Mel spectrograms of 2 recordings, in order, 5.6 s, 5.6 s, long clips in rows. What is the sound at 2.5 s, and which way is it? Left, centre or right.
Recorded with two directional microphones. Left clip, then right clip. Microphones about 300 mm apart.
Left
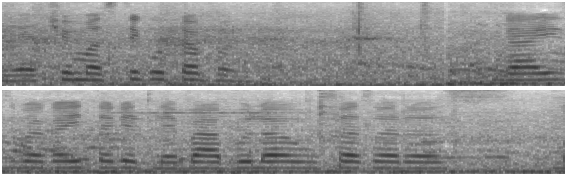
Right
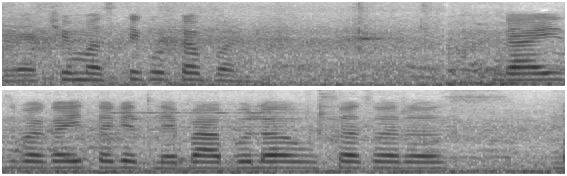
A woman's voice, centre.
